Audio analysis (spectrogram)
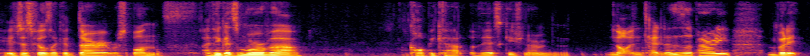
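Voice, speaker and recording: A man's voice: on the low side, darkish tone. A man chatting casually and hesitantly as he reviews books, often trailing off and rephrasing mid-thought. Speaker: book reviewer hosting a live video. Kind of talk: casual rambling chat to viewers.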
